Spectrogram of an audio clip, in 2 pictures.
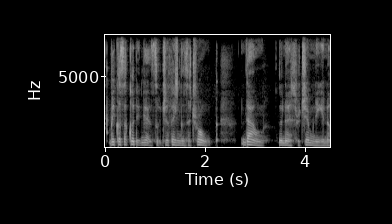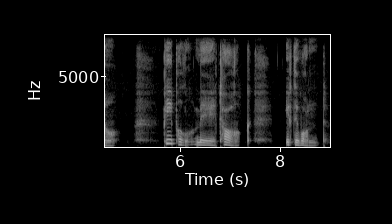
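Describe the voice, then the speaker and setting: Female storyteller, very mellow and muted in tone, husky, reading a children's tale gently. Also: on the low side. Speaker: channel host and story reader.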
